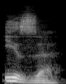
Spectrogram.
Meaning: 1. from (behind) 2. from (from a place where one was occupied) 3. because of, due to, over
- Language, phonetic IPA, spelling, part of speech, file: Russian, [ˈiz‿zə], из-за, preposition, Ru-из-за.ogg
